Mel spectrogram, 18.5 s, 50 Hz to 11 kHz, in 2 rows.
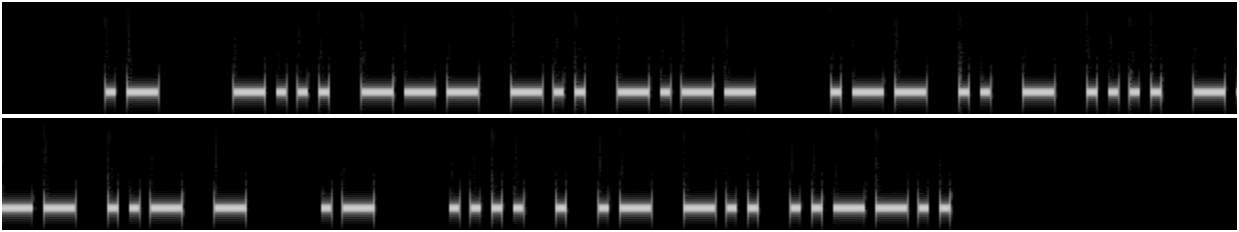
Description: Morse code, heard as a keyed tone, about 15 wpm, 700 Hz. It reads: A BODY WITHOUT A HEAD?
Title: Sentences from Top 1000 Words - Review Part 3 - 15wpm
